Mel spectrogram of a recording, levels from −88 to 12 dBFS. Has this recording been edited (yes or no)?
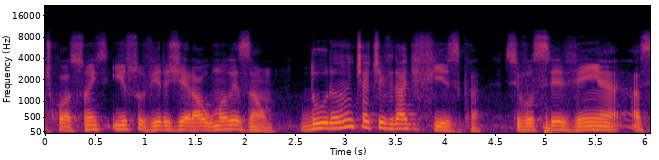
yes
